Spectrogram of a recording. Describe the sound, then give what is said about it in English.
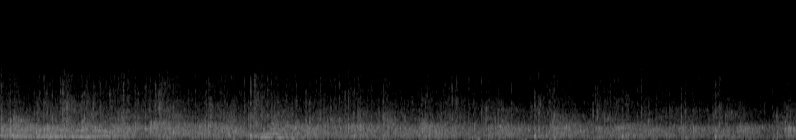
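A crowd at a Sunday morning gathering applauds steadily for several seconds for a woman, a dense, even wash of many hands clapping at once, with no voices rising above it. “So can we give her a round of applause?”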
